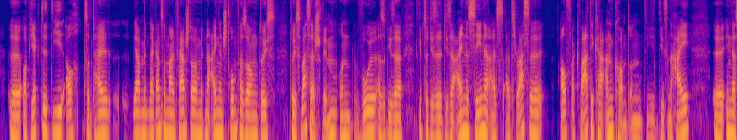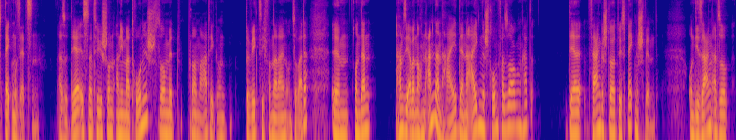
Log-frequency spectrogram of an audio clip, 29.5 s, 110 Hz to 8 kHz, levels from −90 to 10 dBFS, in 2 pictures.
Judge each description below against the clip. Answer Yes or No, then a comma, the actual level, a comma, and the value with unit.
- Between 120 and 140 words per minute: No, average, 175 wpm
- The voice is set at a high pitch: No, low, 125 Hz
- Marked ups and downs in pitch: No, average, 2.8 semitones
